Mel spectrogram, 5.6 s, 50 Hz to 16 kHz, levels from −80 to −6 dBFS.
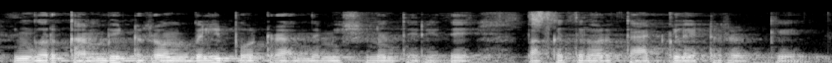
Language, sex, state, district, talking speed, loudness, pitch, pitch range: Tamil, male, Tamil Nadu, Kanyakumari, 130 wpm, -18 LUFS, 105 Hz, 100-105 Hz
